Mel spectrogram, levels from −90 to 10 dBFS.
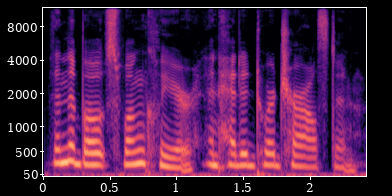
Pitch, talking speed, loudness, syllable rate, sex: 225 Hz, 225 wpm, -15 LUFS, 5.8 syllables/s, female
